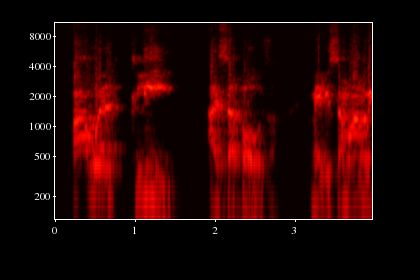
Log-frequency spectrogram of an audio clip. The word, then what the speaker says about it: Paul Klee: artist, whose name is, I suppose in German, the right pronunciation is Paul Klee, I suppose. Maybe someone will correct me if I'm wrong. So it's Paul Klee.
